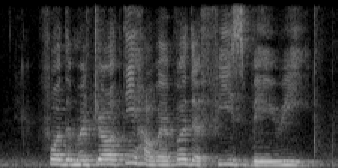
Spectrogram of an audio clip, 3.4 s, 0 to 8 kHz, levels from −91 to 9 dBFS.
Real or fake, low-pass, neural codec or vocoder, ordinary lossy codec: real; none; none; none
